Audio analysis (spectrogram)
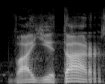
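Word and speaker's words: וַיֶּעְתַּר: Se escribe igual, pero las vocales se ponen diferentes.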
